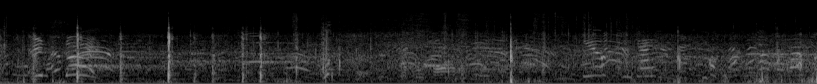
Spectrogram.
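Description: Scattered voices of players and spectators calling across an open soccer field, with two sharp knocks, one about two seconds in and one about five seconds in.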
